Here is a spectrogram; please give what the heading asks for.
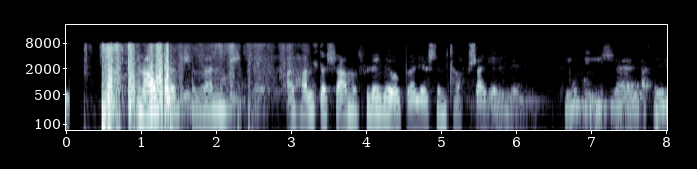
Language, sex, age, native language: Icelandic, male, 11, Icelandic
